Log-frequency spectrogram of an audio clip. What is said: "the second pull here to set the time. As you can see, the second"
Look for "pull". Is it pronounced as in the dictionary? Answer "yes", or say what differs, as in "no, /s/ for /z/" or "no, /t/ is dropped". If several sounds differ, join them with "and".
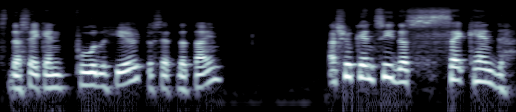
no, /f/ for /p/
